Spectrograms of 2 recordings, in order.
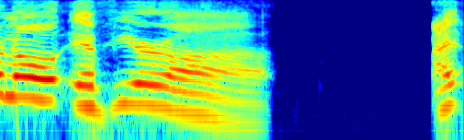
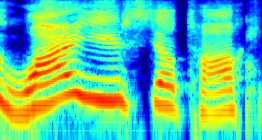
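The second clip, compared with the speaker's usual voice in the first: usual speaking voice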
